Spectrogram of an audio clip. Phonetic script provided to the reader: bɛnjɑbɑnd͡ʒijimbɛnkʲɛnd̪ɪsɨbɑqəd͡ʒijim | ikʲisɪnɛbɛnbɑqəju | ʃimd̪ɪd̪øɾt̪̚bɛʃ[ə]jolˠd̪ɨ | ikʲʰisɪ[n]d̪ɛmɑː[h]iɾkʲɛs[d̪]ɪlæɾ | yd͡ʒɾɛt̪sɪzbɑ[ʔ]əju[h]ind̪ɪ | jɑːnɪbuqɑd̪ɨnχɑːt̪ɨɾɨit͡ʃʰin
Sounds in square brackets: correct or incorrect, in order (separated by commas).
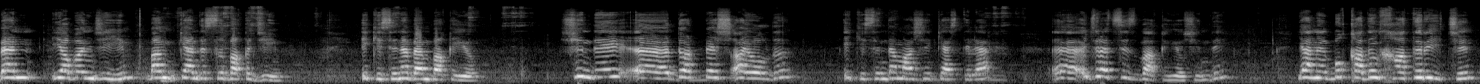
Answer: incorrect, correct, incorrect, incorrect, incorrect, incorrect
